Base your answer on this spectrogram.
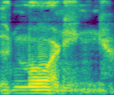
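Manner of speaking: very loud, growling voice. Reading a story aloud, voicing Philip who growls a greeting: growling. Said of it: "Philip growled".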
